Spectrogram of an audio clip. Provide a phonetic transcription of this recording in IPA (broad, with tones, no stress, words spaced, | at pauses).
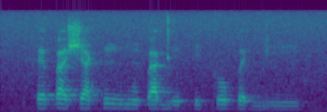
hɛ˦ɓa˦ʃa˦ kĩ˦ŋbũ˨ɓa˦ɡɪ˨ŋ hi˦ko˦ pɛ˨ɡ͡biː˨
